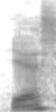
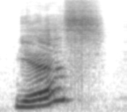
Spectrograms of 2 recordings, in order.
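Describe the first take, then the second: First: It is said in a croaky, weak voice. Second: It is said in a clear, confident voice.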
